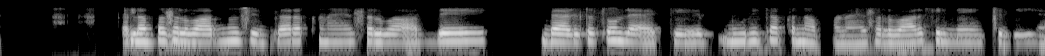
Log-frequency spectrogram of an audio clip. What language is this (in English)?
Punjabi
